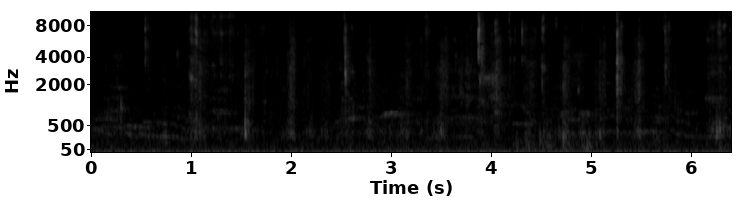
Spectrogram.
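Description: Close-up eating sounds: irregular chewing and wet mouth clicks as rice, dal and cucumber are eaten by hand, with a few sharper crunches.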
